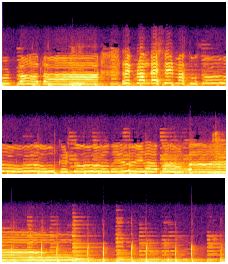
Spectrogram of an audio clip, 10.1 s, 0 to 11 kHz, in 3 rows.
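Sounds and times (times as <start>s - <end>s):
person singing: 0.0s - 8.2s
flamenco guitar playing: 0.0s - 10.0s.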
